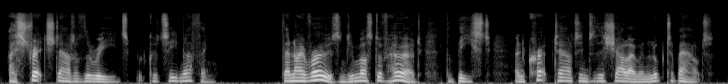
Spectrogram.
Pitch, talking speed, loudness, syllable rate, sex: 140 Hz, 240 wpm, -19 LUFS, 6.0 syllables/s, male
